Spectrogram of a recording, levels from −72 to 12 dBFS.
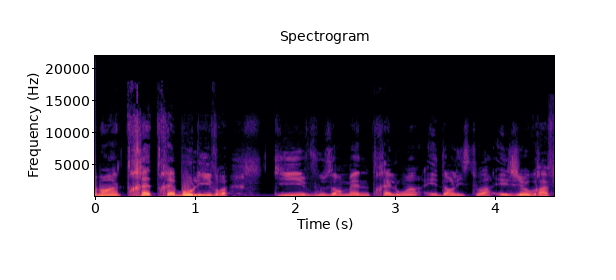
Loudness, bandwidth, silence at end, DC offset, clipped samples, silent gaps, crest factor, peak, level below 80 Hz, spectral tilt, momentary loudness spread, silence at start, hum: -16 LUFS; 17.5 kHz; 0 s; under 0.1%; under 0.1%; none; 16 dB; 0 dBFS; -48 dBFS; -6 dB/octave; 11 LU; 0 s; none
